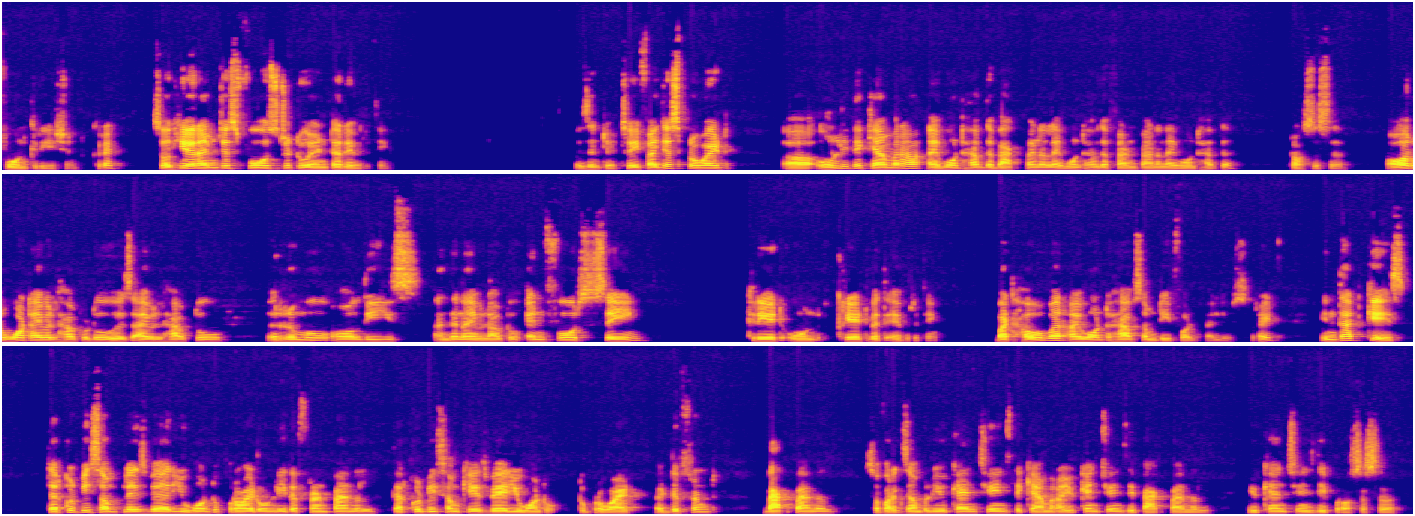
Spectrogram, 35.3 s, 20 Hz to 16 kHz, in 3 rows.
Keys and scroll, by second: 19.1 super+e, 23.9 super+e, 25.5 super+z.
